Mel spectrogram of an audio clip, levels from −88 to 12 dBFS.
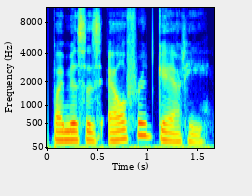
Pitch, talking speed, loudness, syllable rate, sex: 165 Hz, 145 wpm, -17 LUFS, 4.1 syllables/s, female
